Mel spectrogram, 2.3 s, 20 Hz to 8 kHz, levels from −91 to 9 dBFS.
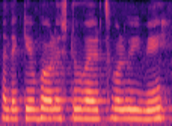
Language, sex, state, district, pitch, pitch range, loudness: Kannada, female, Karnataka, Bidar, 215 Hz, 210-220 Hz, -13 LUFS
